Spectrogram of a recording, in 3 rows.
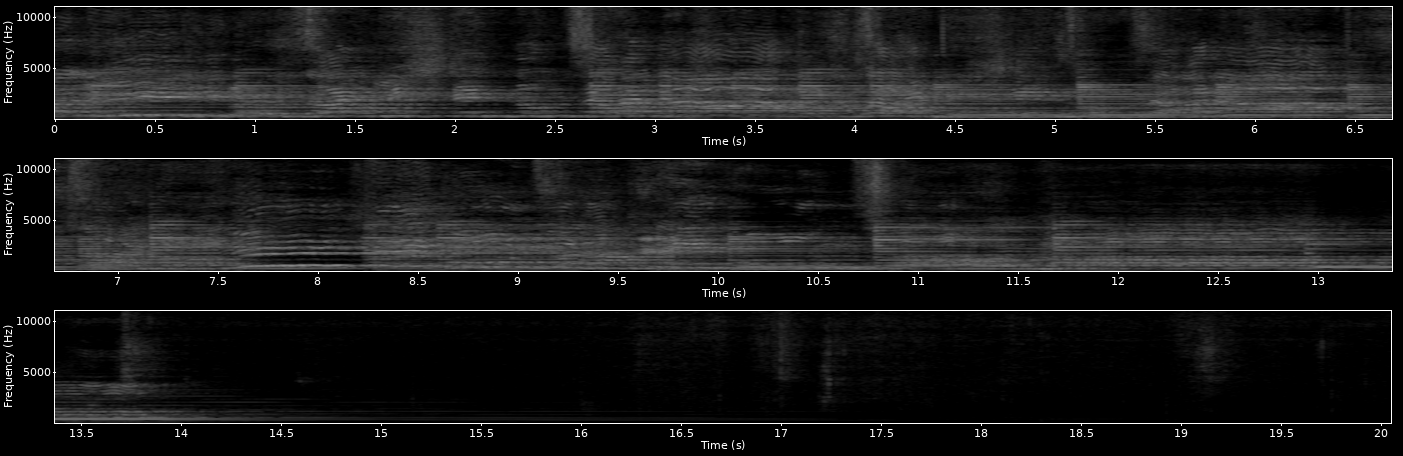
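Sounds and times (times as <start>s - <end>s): choir singing sustained chords: 0.0s - 15.0s.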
